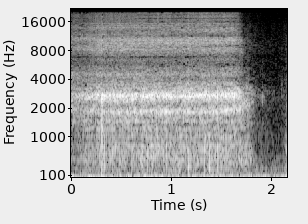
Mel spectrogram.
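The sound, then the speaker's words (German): Faint, steady airy hiss of a draw on an e-cigarette, lasting under two seconds and then cutting off, with no talk over it. “Zieh mit einer E-Zigarette in einem Audio-Podcast, Alter. Das hört man kaum. Guck mal auf den Ausschlag jetzt.”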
